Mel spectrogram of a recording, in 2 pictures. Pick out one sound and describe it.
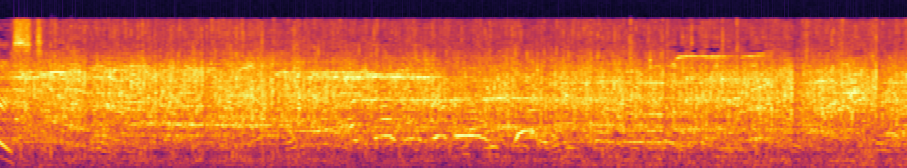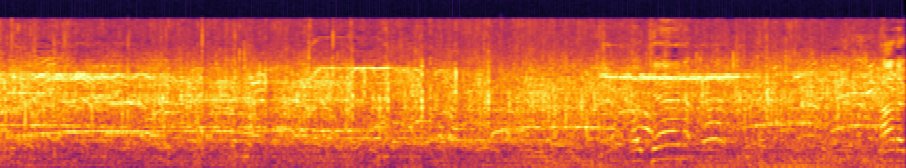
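A large crowd cheers loudly outdoors.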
